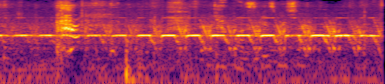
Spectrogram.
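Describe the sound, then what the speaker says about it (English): Emergency vehicle sirens wail steadily through a campus setting, a sustained tone holding under the street noise for the whole stretch at a fairly loud, close level. "probably waiting for the sirens to go away"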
